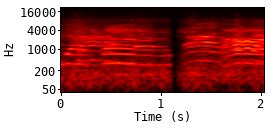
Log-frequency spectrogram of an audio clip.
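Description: A young child's high voice in drawn-out, sing-song calls: two long phrases with a short break about a second in.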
